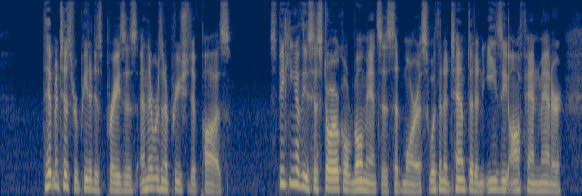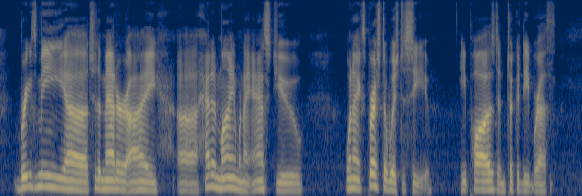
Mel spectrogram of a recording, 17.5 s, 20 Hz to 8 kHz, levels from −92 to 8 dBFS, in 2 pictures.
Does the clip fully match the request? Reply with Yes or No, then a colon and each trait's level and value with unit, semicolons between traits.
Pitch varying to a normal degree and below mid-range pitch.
Yes: average, 3.9 semitones; low, 130 Hz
